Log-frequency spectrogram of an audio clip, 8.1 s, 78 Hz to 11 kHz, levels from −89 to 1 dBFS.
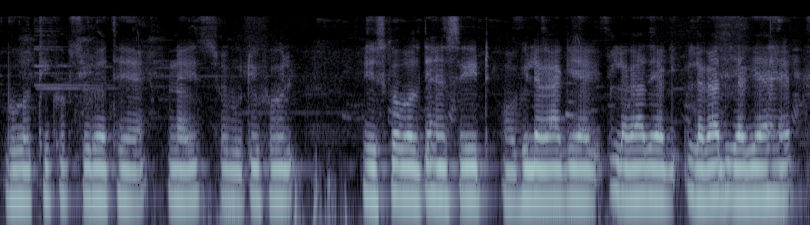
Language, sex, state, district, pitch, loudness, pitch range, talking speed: Hindi, male, Chhattisgarh, Sarguja, 135 Hz, -32 LUFS, 135-140 Hz, 155 wpm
